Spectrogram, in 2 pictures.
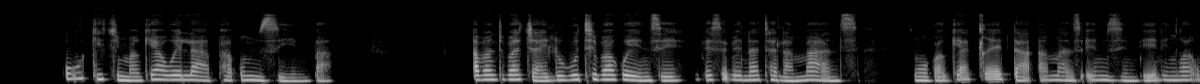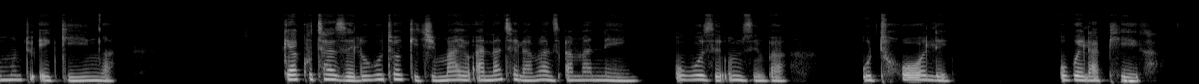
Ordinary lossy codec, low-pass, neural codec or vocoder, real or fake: MP3, 96 kbps; 10.8 kHz; none; real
